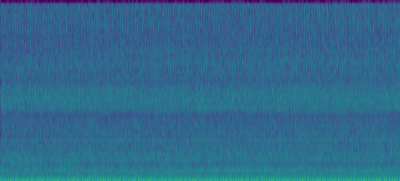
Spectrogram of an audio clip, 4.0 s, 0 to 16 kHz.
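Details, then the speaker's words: 2006 Ford Taurus 3.0L after fixing cylinder 5 misfire (P0305, P0316; dead cylinder with oil-covered spark plug, new plug fitted): smooth, steady, even idle with no stumble or skip, all cylinders firing cleanly, fuel trims good. "look at that smooth as butter so I hope you guys like this"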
